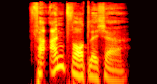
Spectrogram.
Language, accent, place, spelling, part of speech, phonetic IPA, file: German, Germany, Berlin, verantwortlicher, adjective, [fɛɐ̯ˈʔantvɔʁtlɪçɐ], De-verantwortlicher.ogg
- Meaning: 1. comparative degree of verantwortlich 2. inflection of verantwortlich: strong/mixed nominative masculine singular 3. inflection of verantwortlich: strong genitive/dative feminine singular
